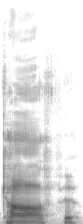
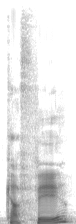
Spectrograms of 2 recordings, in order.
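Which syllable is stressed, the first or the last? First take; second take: first; last. First: The stress is on the first syllable. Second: The stress is on the last syllable. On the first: The speaker calls it wrong. "It's not like café" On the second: The speaker calls it right. "It's like café"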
